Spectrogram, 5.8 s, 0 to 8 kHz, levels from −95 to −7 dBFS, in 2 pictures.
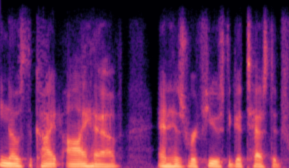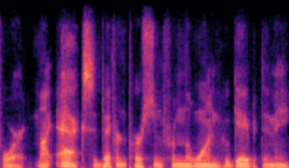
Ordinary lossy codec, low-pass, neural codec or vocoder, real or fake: Opus, 24 kbps; 7.2 kHz; codec, 16 kHz, 0.8 kbps, ZipCodec; fake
